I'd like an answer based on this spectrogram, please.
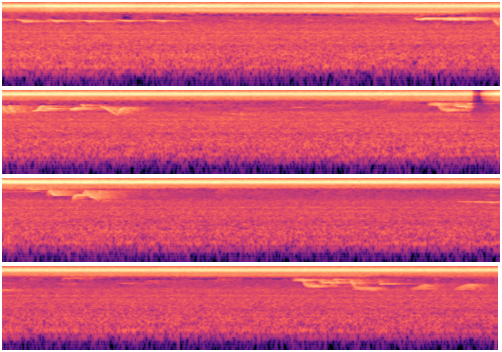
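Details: High, continuous insect ringing in a forest at night, crickets among the callers, broken by clusters of short falling chirps at several points and one abrupt brief dropout around ten seconds.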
